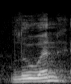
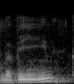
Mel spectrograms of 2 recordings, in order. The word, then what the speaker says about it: Lewin: There's a social psychologist, a famous social psychologist in the 30s and 40s named Kurt Lewin, L-E-W-I-N, although pronounced Levine, Kurt Levine.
